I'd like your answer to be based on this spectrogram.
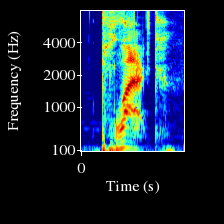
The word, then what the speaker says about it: Plack: His name is Plaque. – Plaque? – It's his last name. – Plaque. – He's a Delaware All CAA. – How do you spell that? – P-L-A-C-K. – Plaque.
